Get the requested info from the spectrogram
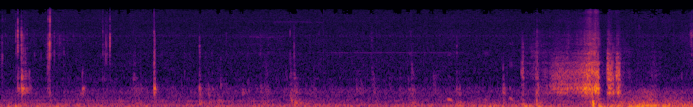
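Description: Water lapping against a plastic kayak hull over a steady low rumble of wind on the microphone, with scattered light clicks and a louder rush with a sharp knock about six seconds in.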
